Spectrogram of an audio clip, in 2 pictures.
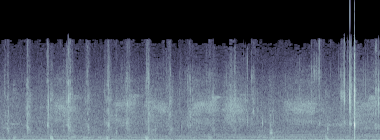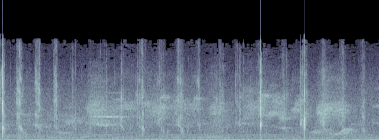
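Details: Several ring-tailed lemurs at their meal, with soft wet chewing and crisp snapping clicks, a few louder crunches midway, all against a constant low hum.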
